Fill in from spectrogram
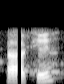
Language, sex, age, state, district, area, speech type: Bengali, male, 18-30, West Bengal, Jalpaiguri, rural, conversation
